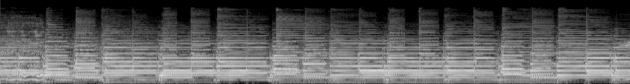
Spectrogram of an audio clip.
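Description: Ten-string viola nordestina (steel-strung folk guitar) playing an instrumental interlude between sung stanzas: a brisk run of plucked notes over strings left ringing. A held sung note dies away in the first half-second.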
